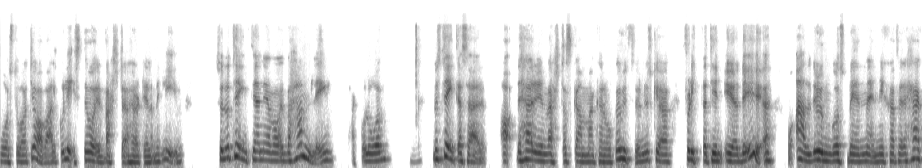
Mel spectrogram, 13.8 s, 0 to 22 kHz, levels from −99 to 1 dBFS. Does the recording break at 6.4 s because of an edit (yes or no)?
no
